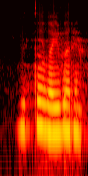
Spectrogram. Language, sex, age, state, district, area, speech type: Odia, female, 18-30, Odisha, Mayurbhanj, rural, spontaneous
